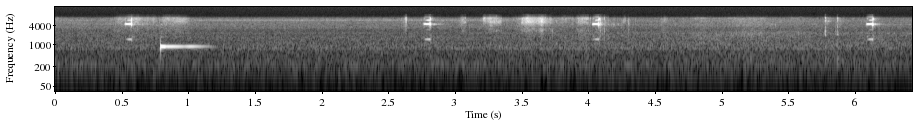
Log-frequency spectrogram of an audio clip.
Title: Dell Precision M6400 Chirping Sound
